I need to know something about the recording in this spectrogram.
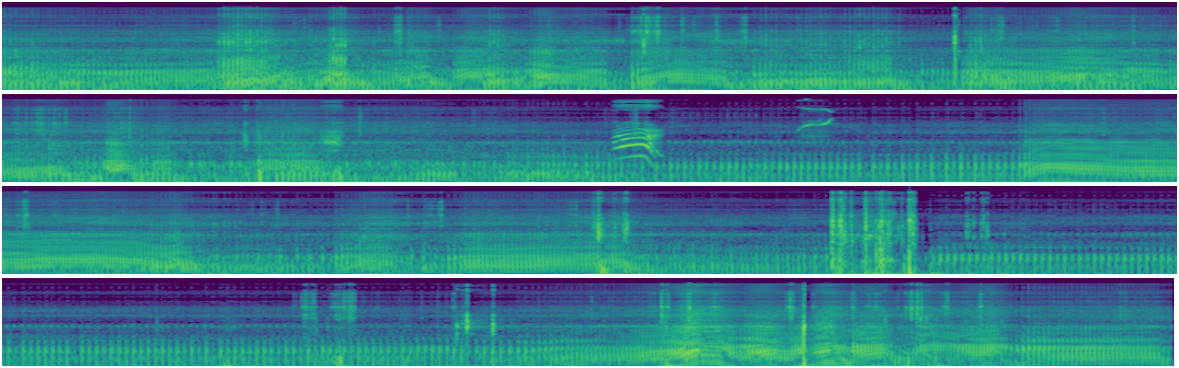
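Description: Dirt bike engines running slowly on a tight woods trail, the throttle opening and closing so the engine note rises and falls, with a few sharp clattering knocks from the bikes about two-thirds of the way through.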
